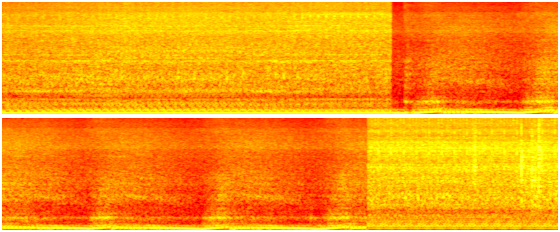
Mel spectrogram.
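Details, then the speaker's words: Freshly rebuilt turbocharged Subaru STI engine on first run, water instead of coolant, warmed to operating temperature: deep even note with several clean break-in revs rising and falling smoothly, no knocks or ticks; healthy. "oh man that is a good feeling she got up to operating temp just fine we did a few revs that's how i like to break it in a little bit"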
